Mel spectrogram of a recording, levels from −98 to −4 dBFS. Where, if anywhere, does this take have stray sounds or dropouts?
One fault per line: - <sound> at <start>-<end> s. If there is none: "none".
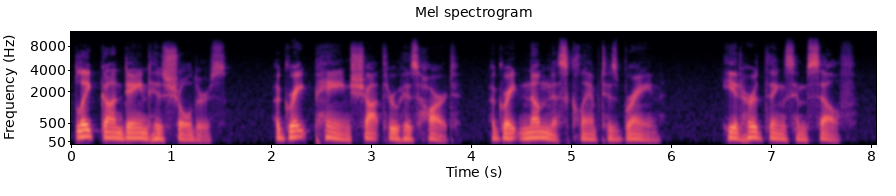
none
